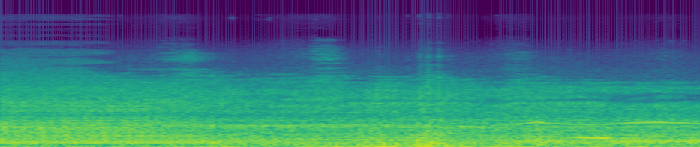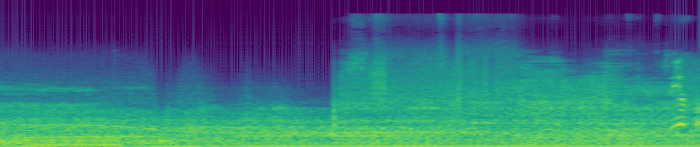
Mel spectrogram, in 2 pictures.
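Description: City bus cabin while riding: steady engine and drivetrain rumble, with a faint whine that rises and falls midway. About ten seconds in, a louder hiss from the wet road joins it.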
